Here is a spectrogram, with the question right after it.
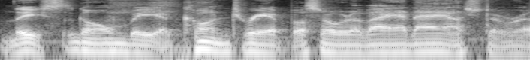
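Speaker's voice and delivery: put-on cowboy accent. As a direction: play a low-voiced Southern cowboy. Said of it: "break out my cowboy".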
